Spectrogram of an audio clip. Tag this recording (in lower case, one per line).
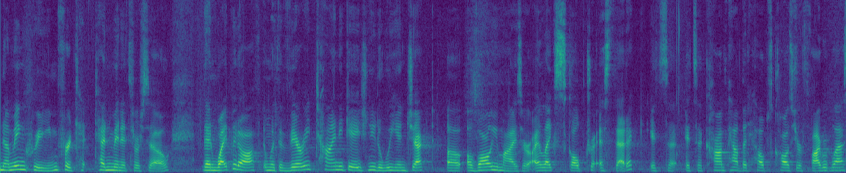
speech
